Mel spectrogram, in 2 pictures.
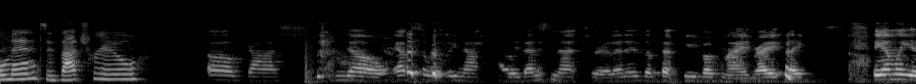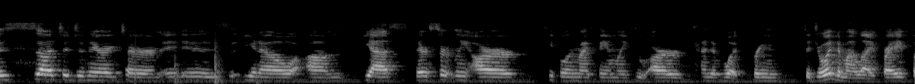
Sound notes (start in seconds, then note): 3.2 laughs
